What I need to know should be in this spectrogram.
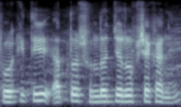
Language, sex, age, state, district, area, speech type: Bengali, male, 18-30, West Bengal, Uttar Dinajpur, urban, spontaneous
